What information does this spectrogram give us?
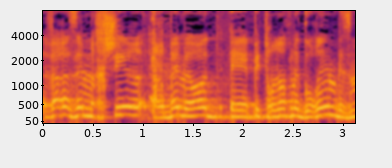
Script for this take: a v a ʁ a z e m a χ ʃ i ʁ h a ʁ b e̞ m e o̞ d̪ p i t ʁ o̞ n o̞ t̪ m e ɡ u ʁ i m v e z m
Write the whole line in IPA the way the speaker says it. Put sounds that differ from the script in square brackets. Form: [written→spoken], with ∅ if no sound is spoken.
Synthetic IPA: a v a ʁ a z e m a χ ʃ i ʁ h a ʁ b e̞ m e o̞ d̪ p i t ʁ o̞ n o̞ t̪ m e ɡ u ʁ i m [v→b] e z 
